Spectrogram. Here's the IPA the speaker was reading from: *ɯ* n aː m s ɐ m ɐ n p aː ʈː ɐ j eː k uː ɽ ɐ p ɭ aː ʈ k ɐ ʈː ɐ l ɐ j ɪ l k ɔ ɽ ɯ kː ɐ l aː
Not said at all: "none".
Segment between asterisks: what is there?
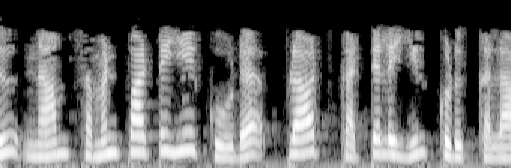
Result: ɯ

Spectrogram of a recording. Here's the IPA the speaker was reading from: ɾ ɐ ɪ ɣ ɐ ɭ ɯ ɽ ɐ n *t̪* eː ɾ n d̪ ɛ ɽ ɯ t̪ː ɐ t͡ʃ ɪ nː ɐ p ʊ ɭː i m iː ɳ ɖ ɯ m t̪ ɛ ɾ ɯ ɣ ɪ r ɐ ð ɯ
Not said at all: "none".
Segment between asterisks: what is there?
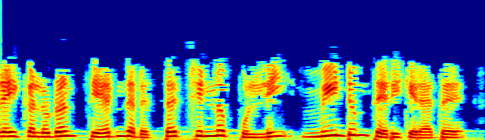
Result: t̪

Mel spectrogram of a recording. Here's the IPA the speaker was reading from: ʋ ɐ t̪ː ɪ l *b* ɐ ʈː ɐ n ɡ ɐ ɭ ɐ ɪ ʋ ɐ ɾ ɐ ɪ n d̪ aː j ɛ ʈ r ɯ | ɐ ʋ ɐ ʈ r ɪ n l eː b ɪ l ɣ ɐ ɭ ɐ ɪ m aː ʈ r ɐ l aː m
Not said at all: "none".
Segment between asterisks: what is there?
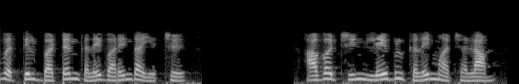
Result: b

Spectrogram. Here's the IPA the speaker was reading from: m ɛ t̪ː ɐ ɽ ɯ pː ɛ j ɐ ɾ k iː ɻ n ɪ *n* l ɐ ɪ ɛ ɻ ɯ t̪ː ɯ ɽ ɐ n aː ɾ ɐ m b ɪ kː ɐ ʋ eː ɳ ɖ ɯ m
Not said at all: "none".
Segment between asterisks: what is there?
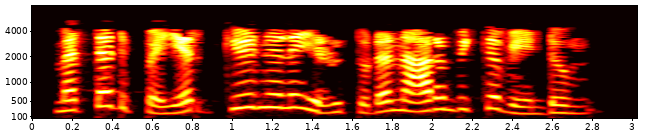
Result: none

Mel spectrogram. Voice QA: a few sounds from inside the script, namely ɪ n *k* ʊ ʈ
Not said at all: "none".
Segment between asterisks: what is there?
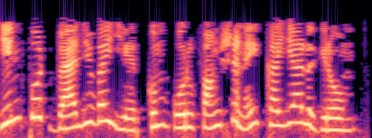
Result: p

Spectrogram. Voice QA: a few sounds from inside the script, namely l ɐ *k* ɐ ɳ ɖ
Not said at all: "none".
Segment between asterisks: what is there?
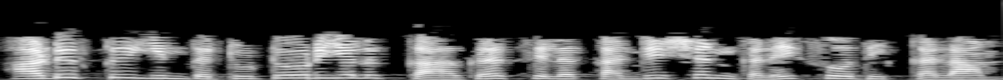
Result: k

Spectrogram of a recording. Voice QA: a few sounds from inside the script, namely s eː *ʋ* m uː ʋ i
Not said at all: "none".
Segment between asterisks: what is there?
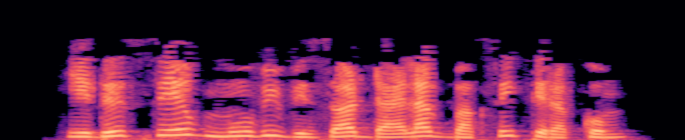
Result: ʋ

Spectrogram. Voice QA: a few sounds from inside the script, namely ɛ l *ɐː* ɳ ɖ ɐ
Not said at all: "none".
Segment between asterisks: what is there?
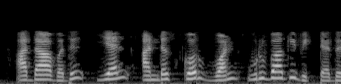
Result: ɐ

